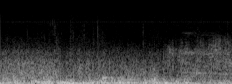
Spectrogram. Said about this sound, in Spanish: Estamos con toque de cañones. Sí, algo así. Cañonazos.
